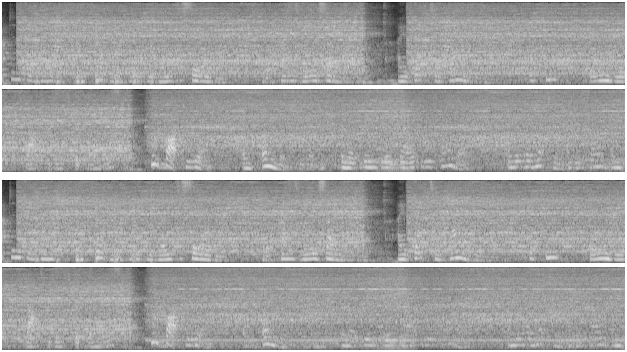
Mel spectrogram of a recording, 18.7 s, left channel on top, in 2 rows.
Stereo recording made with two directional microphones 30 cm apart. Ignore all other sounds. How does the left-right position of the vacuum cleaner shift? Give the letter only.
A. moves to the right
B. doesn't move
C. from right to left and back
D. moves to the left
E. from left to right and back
B.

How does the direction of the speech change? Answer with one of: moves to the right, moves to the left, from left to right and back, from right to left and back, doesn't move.
moves to the left.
